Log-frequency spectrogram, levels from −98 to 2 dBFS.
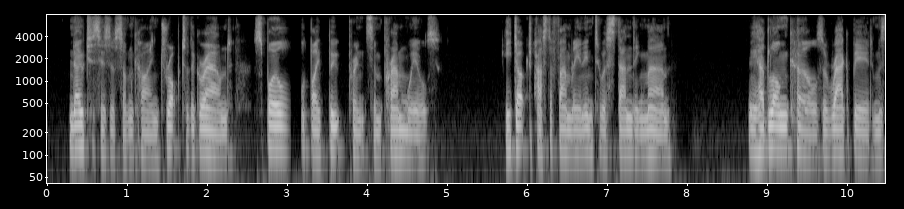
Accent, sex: British, male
